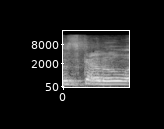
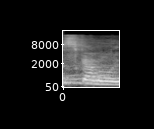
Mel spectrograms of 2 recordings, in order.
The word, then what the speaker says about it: Scannell: So Google Linda Scannell, I will come up.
